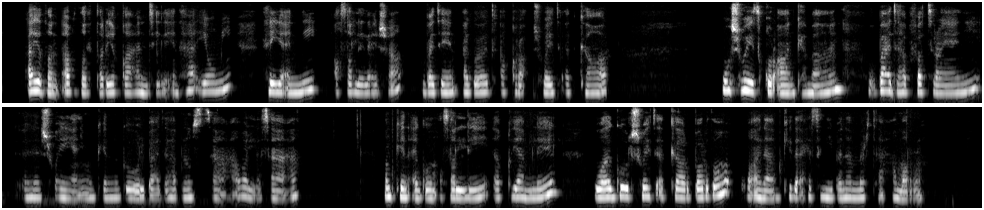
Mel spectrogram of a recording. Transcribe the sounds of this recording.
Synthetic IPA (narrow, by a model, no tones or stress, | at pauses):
ʔɑjðˤɑnʔɑfðˤɑlt̪ˤɑɾiːqɑʕɪnd̪ilɪ̰ʔɪ̰nhaːʔjoːmi | hɪjːaʔɪnːiʔɑsˤɑlːilʕɪʃaːʔ | wbaʕd̪eːnʔaɡʕʊd̪ʔɑqɾˤɑʔʃwajːaʔaðkʰɑːɾˤ | wɪʃwajːaqʊɾʔaːnkʰamaːn | wbaʕd̪habfat̪ɾˤɑjaʕni | ʃwajːjaʕnimʊmkɪnːaɡuːlbaʕd̪habnʊsˤːsaːʕawalːasaːʕa | mʊmkɪnʔaɡuːmʔɑsˤɑlːiqɪjaːmleːl | wʔaɡuːlʃwajːaʔa̰ðkɑːɾˤbɑɾˤðˤuwʔanaːmkʰɪd̪aʔaħɪsːʔɪnːibʔanaːmːɪɾt̪ʰaːħamɑrˤːɑ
